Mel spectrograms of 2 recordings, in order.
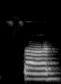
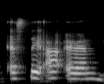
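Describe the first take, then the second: First: It is pronounced whole as a single word. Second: It is spelled out one letter at a time. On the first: The speaker calls it right. "pelafalannya itu utuh" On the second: The speaker calls it wrong. "bukan bukan stan gitu"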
